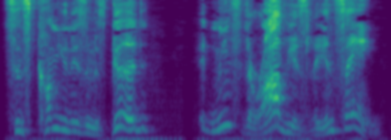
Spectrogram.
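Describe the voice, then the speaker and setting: A performer as a husky, zealous teenage schoolboy. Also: medium pitch, very animated, unhurried, pushed and bright, exaggerated voice. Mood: smug, earnest. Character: zealous, self-righteous teenage schoolboy, indignant communist convert. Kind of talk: amateur comedic dramatic reading.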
